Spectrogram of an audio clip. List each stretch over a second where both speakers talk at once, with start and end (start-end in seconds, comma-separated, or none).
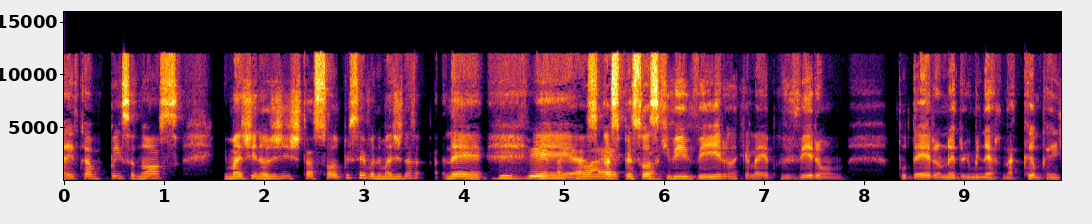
4.7-6.0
